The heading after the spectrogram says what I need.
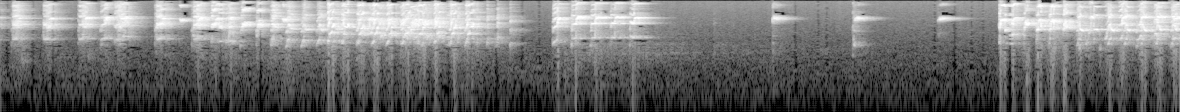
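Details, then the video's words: High, rapid chirping from Fischer's lovebirds of a mutation colour form, a long continuous burst of twitter followed by a few isolated sharp chips, then more chatter. "mutación del agapornis - mutation fisher lovebirds"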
